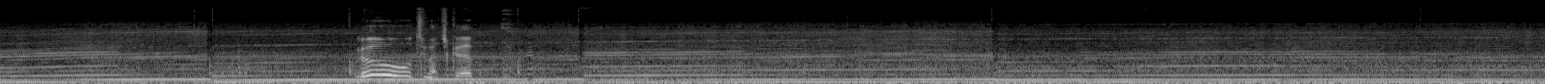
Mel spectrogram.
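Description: A racing car engine whines at high revs, climbing steadily in pitch and dropping briefly at each gear change.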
